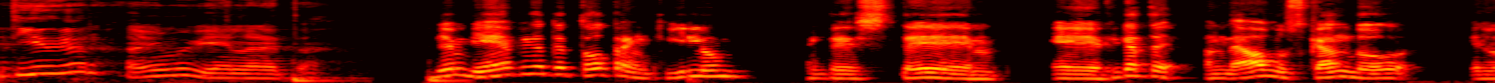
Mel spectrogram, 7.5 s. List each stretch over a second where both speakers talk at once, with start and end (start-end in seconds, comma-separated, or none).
none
